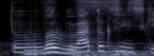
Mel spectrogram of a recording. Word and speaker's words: Latokzinski: Se pronuncia Latokzinski. Latokzinski. Sim, é de origem polonesa.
